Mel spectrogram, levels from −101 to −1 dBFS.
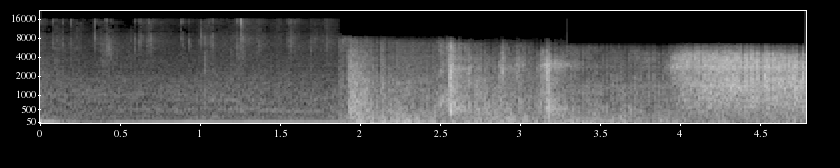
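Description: At 1.87 s a call bitrate drop cuts the encoder from 96 to 6 kbps, narrowing bandwidth from 20 kHz to 6 kHz, so the sound turns coarse, watery and muffled through the end.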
